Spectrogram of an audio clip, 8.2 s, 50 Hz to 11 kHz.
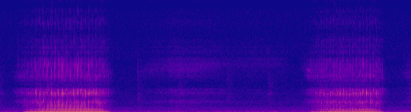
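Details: Snoring on the couch: two loud, deep, rumbling snores on breathing in, each about 1.5 seconds, separated by quiet breathing out.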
